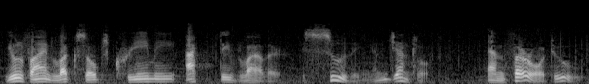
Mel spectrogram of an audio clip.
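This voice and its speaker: A man's voice: lowish voice, sing-song, a little slow, a little mellow, slight background noise. A man announcing and advertising in 1940s radio style, on a muffled old broadcast recording.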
